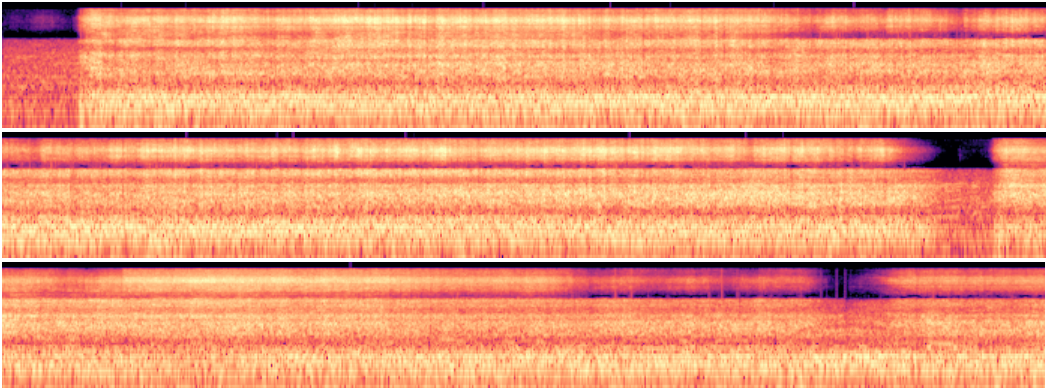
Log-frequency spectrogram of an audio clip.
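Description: Hot air balloon propane burner firing into the envelope during inflation: a loud, steady blast that starts just after the opening, cuts out briefly about ten seconds in, then fires again.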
